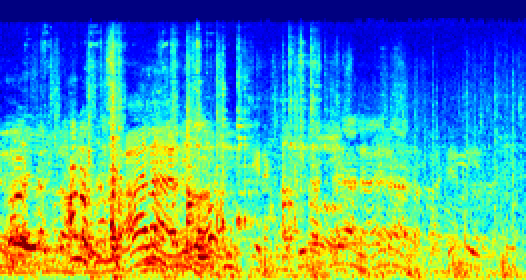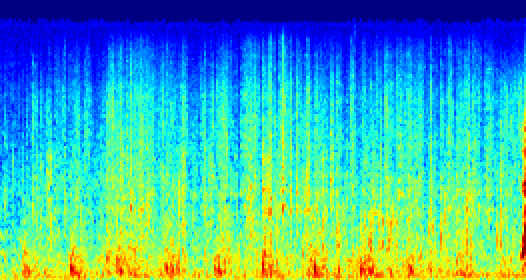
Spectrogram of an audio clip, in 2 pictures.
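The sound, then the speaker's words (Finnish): Horses' hooves clip-clop in a steady, busy patter as a military group, with horses and vehicles just unloaded from a train, marches behind an artillery battery at Kuolemanjärvi, with people talking over the first half before the hoofbeats carry on mostly alone. “Valmistautukaa purkamaan hevoset ja ajoneuvot junasta. Me märssimme tulipatterin jäljessä.”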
